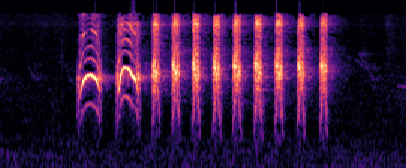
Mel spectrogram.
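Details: Kaso-kaso singing in the loud, bursting gacor nembak style: two arched, chattering notes, then a fast run of about nine sharp, even bursts that stop abruptly, over a faint low background hum.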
